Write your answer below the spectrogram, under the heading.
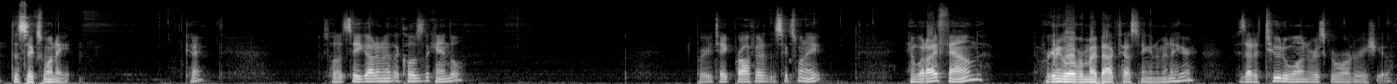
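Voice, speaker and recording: A man's voice: mid-range voice, gravelly, a little mellow, no room sound. A man giving an unscripted, informal tutorial in a blunt way, often tagging his points with a questioning "right?". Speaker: trading tutorial presenter. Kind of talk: casual screen-share tutorial, unscripted explanation.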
